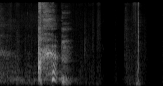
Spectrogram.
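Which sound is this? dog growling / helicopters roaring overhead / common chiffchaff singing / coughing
coughing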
